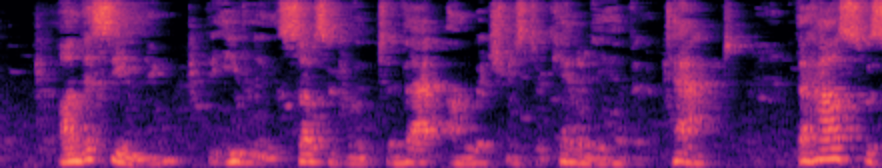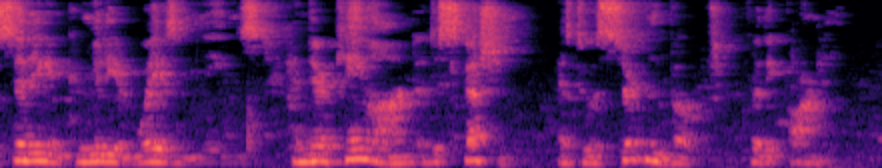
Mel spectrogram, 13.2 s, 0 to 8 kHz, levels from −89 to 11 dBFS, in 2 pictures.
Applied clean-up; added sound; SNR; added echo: classical method WPE with log-MMSE.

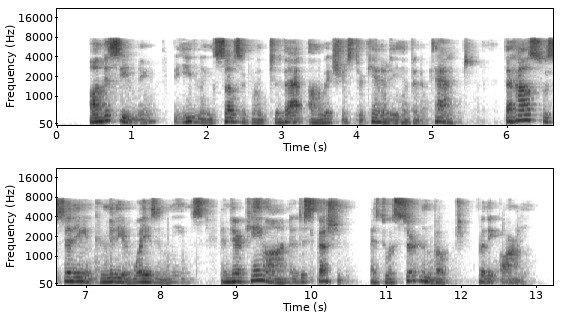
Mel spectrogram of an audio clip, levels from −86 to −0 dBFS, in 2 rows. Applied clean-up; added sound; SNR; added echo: neural mask model DeepFilterNet 3.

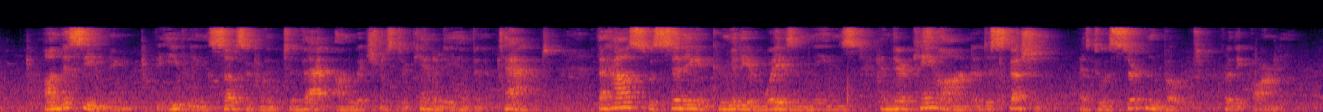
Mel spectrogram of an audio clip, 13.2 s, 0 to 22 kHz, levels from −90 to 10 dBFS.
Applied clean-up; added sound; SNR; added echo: none; Ocean; 14 dB; reverberation time 0.5 s.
